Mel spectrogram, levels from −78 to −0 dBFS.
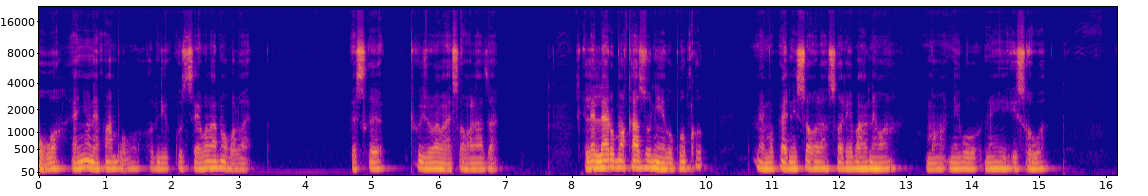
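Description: No technical faults are audible anywhere in the recording.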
